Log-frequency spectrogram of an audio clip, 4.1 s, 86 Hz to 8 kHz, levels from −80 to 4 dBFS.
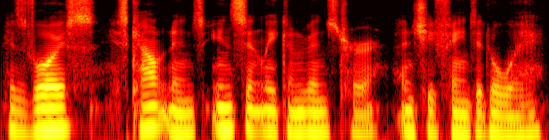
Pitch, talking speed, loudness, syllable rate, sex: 105 Hz, 145 wpm, -19 LUFS, 5.4 syllables/s, male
